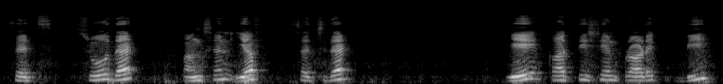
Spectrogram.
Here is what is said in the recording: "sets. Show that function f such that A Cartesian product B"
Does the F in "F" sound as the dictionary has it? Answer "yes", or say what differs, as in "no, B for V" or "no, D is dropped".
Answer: yes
